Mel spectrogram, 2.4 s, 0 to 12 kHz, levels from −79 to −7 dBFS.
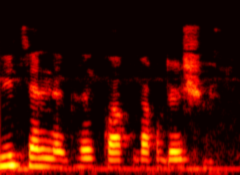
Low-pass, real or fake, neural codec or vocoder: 7.2 kHz; fake; codec, 16 kHz, 16 kbps, FreqCodec, smaller model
